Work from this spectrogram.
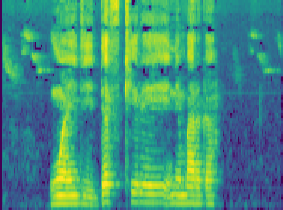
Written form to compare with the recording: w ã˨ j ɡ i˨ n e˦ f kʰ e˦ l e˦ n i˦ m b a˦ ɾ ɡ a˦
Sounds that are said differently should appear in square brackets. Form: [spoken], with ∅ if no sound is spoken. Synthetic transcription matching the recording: w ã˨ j [d] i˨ [d] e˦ f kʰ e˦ [ɾ] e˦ n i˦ m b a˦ ɾ ɡ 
